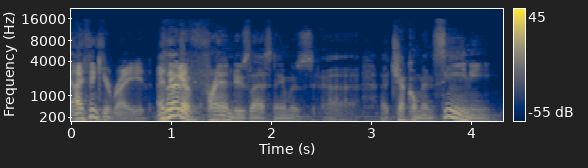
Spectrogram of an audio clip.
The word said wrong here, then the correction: Ciccio Mancini: but it was Ciccio Mancini. – Ciccio Mancini. Yeah. That actually makes sense, and I think that we've always just said it wrong.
